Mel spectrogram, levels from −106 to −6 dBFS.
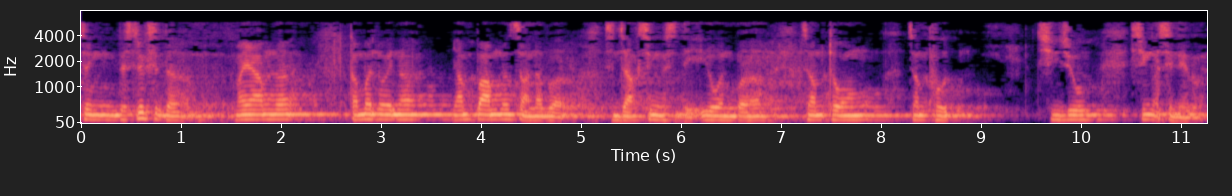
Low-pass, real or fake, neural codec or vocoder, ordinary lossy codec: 7.2 kHz; fake; codec, 16 kHz, 4 kbps, FunCodec, trained on LibriTTS, 50 frames a second; MP3, 24 kbps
